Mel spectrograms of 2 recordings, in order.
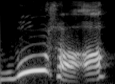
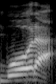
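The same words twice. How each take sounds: First: It is said in a British accent. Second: It is said in an Australian accent.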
